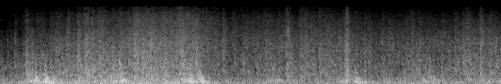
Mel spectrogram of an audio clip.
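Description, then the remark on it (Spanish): Steady, dense rain hisses throughout during a nighttime storm over a mountainous area of the province of Granada. A low rolling rumble of thunder builds in the first couple of seconds, then eases back under the downpour. No voices. “esta historia comienza en una carretera solitaria, en el interior de un coche, el 24 de diciembre, cuando ya ha anochecido y una tormenta asola este espacio montañoso de la provincia de Granada.”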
